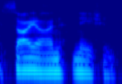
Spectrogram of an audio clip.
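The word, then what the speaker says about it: Psion Nation: Scion Nation.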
